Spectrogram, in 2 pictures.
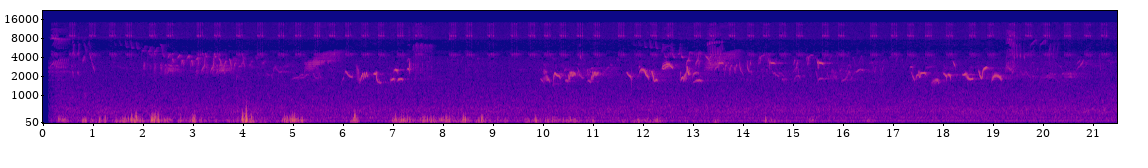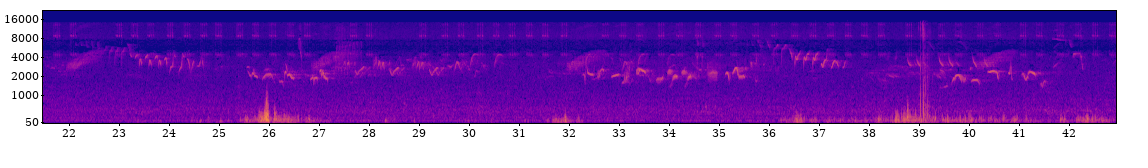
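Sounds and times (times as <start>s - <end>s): blackbird singing: 0.1s - 7.8s, 10.0s - 16.4s, 17.4s - 20.9s, 25.5s - 30.8s, 31.8s - 42.4s
crickets chirping: 0.5s - 7.5s, 8.1s - 12.4s, 13.0s - 42.9s.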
